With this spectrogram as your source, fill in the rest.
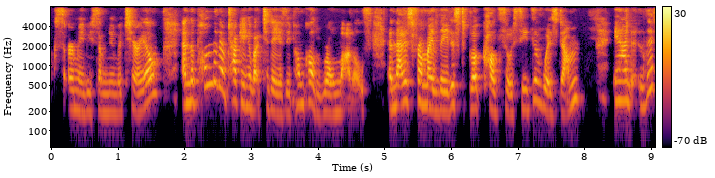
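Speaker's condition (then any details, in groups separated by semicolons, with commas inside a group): No condition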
